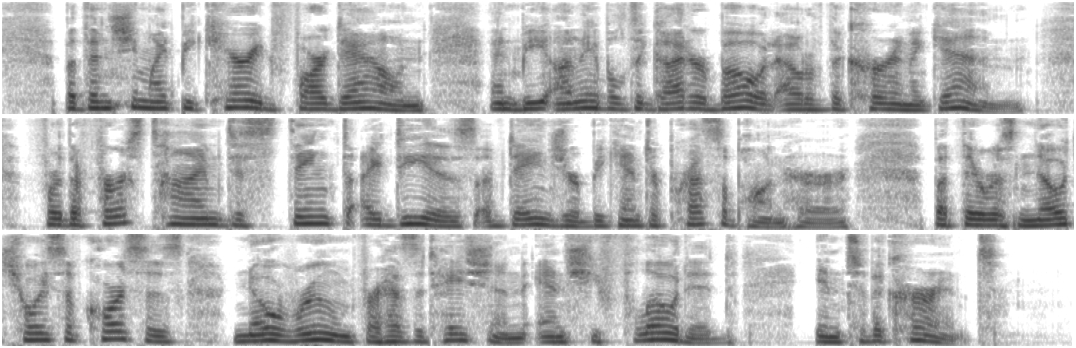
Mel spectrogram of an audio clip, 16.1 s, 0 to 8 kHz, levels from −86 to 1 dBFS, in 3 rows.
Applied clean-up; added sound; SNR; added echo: none; none; none; none.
